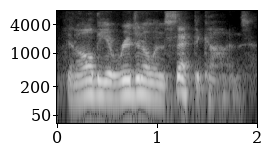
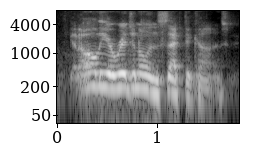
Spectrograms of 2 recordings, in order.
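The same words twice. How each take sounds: First: Said in the usual way. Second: Higher, faster, excited repeat of the comment; impressed repeat. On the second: Real, not acted. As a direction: say it again like you can't believe it.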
